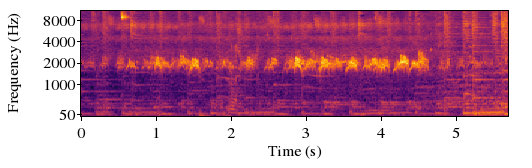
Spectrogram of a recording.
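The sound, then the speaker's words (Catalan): A flock of European bee-eaters keeps up a steady stream of rolling, liquid trilled calls, overlapping, over a low background rumble for the whole stretch. “Però el mal que li fan de veritat als, als apicultors és que les abelles quan senten aquest soroll, tornem-lo a ficar”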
